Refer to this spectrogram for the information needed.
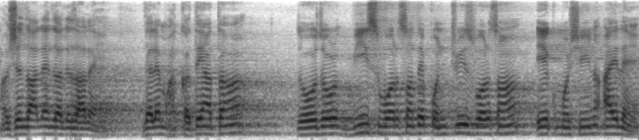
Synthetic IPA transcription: əɕẽd͡zalẽd͡zalɛ̃d͡zalɛ̰̃ | d͡zalɛ̃m̤akət̪ɛ̃at̪ã | d͡zod͡zoɭʋiːsʋəɾsãt̪ɛ̃pə̃ɲt͡ɕʋiːsʋəɾsãekməɕiːnajlɛ̰̃

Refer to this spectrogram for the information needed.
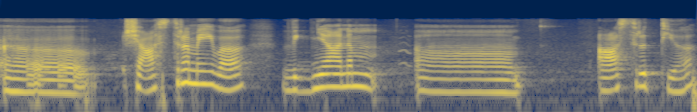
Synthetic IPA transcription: ʃaːst̪ɾɐmeːʋɐʋiɡɲaːnɐm | aːst̪ɾɨt̪jɐ

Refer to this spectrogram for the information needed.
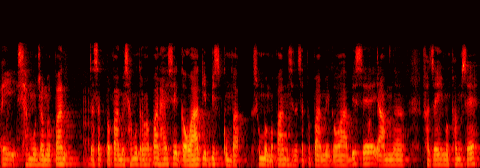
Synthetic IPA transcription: ɐjsɐmud̪ɾɐmɐpanzɐsɐt̚pɐpamisɐmud̪ɾɐmɐpanɦajseɡɐwaɡibiskumba | sumbɐmɐpans̬ezɐsɐt̚pɐpamiɡɐwabisːejamnɐ | pʰɐzɐjmɐpʰɐmse

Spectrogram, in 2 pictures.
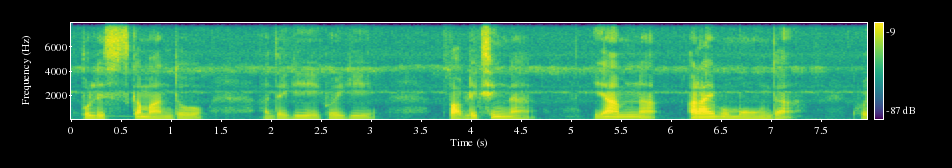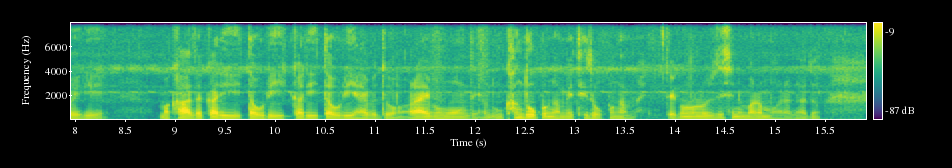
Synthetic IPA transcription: puliskɐmando | ɐdɐɡiɐkʰojɡi | pablik̚siŋnɐ | jamnɐ̰ɐɾajbɐmooŋdɐ̰ | kʰojɡḭ | mɐkʰadɐkɐɾitɐwɾikɐɾitɐwɾiɦajbɐdo̰ɐɾajbɐmooŋdeɐ̰dumkʰaŋdok̚pɐŋametʰidok̚pɐŋamːe | teknolod͡ʒisinɐmɐɾɐmojɾɐɡɐ̰ːdɔ

